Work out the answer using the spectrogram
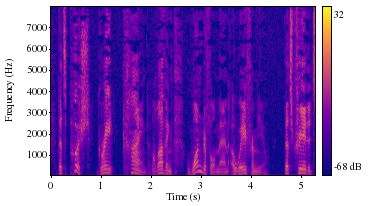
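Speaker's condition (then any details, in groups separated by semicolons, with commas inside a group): No condition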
